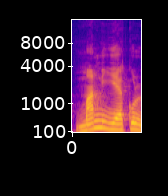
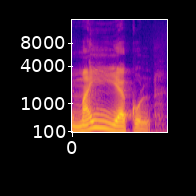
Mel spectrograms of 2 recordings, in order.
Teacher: তাসদিদ আসার সাথে সাথে জজমওয়ালা অক্ষরটি আর উচ্চারিত হয় না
